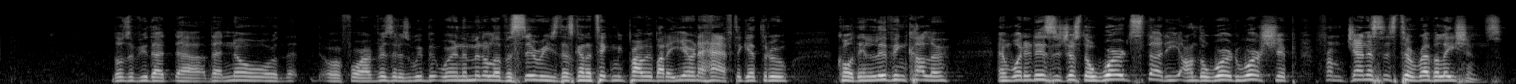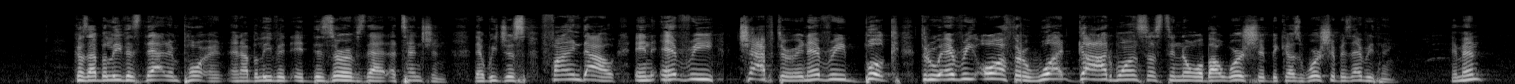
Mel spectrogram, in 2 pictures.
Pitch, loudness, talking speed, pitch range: 190 Hz, -22 LUFS, 195 wpm, 175-205 Hz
